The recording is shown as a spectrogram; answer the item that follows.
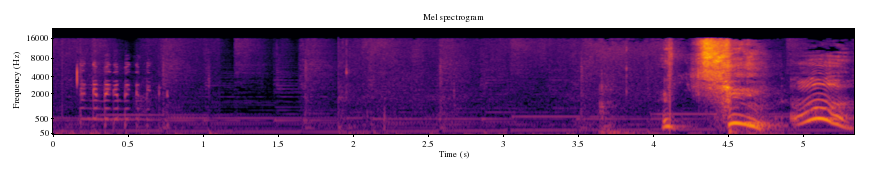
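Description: A loud sneeze bursts out near the end, coming in quick explosive spurts after a few seconds of faint, quiet sounds, with no talking heard.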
